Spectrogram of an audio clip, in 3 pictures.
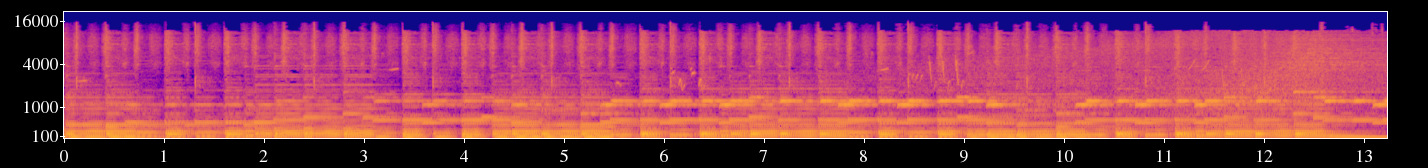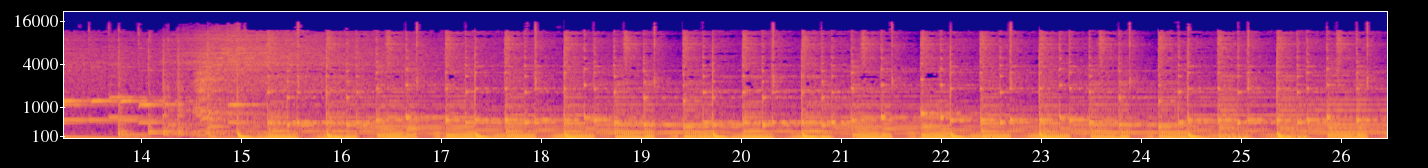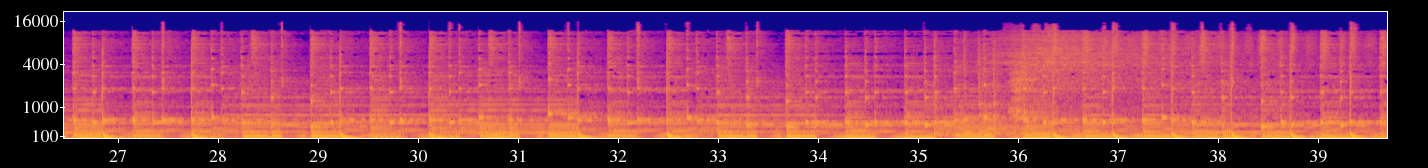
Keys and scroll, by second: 13.2 ctrl+t, 39.2 m, 39.4 o.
